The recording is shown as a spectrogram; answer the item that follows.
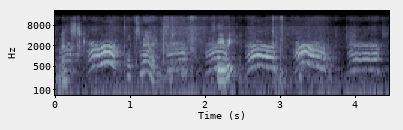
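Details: Great Bernese puppies at five days old, from a Great Pyrenees dam and Bernese Mountain Dog sire, cry in a series of arched, rising-then-falling squeals, roughly one every half second to second.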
